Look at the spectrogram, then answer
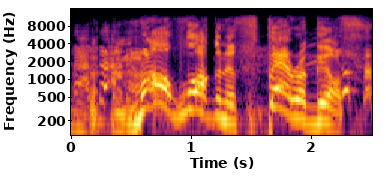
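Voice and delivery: over-the-top diva. Retold or imitated. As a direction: belt the demand like a sassy diva. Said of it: "I'll do the whole thing".

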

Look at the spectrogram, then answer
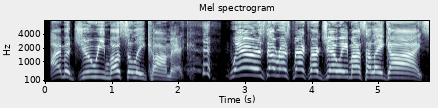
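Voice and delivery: high, loud, slow mock outrage; mock identity plea. Joking to cohost about identity labels, loud mock outrage. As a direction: ham up the indignation. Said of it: "identify as something".

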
